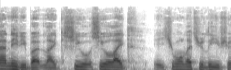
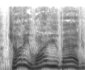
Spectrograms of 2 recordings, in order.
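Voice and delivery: very high, loud, phony concern; hammed-up imitation, pitched way up; mock bad actress; 13 semitones higher, 8 dB louder than usual. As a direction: overact it like a terrible actor. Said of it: "like the worst actor trying to be real".

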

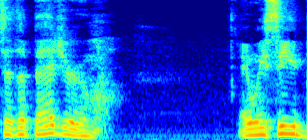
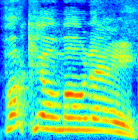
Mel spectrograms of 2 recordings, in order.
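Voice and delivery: high, loud comic taunt; mock rampage yell; 9 semitones higher, 5 dB louder than usual. Buddy ripping art off walls, hammed-up yell. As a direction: holler it as you smash things.

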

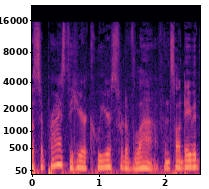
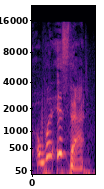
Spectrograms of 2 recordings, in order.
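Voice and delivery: high, startled question; terrified cry; 11 semitones higher, slower than usual. A narrator's reading. Man jumps away from unseen touch, terrified. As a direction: gasp the question out in fright. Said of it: "his face fairly distorted with terror".

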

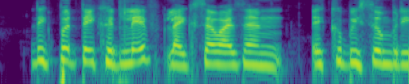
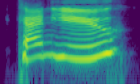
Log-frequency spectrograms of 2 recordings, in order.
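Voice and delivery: put-on talking to a child; 7 semitones higher, 3 dB louder than usual. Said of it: "like he would speak to a child in play school".

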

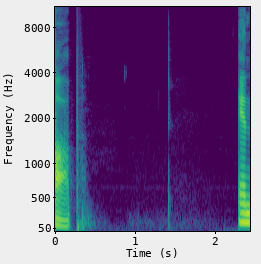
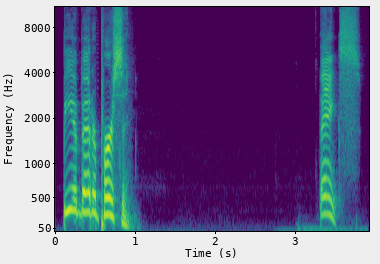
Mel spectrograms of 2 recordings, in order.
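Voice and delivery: usual speaking voice

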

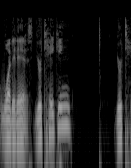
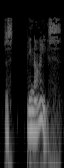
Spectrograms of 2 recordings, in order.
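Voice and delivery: pleading; 7 semitones higher, slower than usual. Real, not acted. Pleading to be nice to staff.

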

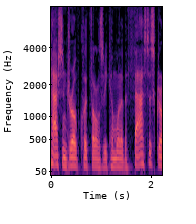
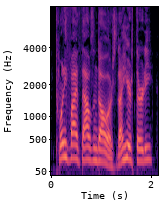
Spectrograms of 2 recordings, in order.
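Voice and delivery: fast, higher auctioneer call; 8 semitones higher, 4 dB louder than usual. A narrator's reading. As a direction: rattle off bids like an auctioneer. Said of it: "The voice of the auctioneer was fast".

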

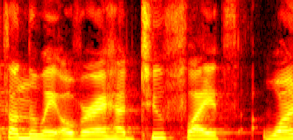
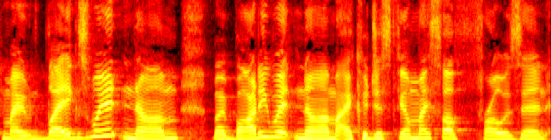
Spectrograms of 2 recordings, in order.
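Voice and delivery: normal talking voice

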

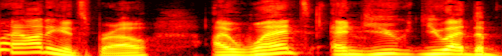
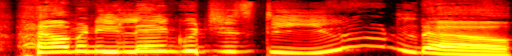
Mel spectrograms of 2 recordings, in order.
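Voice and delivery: customer voice; 10 semitones higher, slower than usual. Retold or imitated.

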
